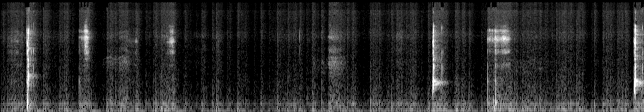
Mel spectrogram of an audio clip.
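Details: Infant hiccups: brief sharp catches at irregular intervals in a quiet room.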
